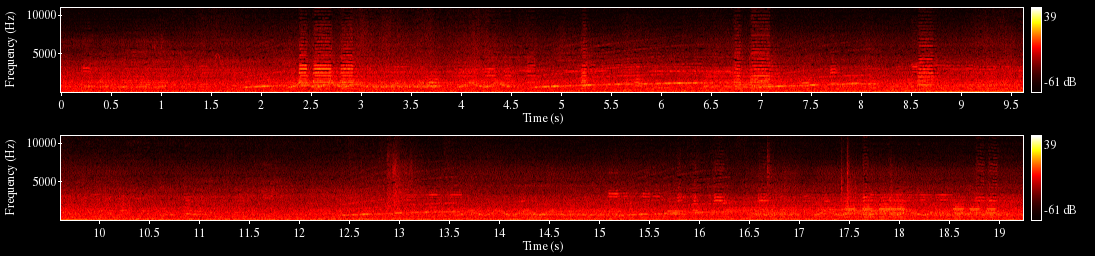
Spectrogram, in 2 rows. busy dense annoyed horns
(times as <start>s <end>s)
2.3s 11.0s, 15.0s 19.2s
